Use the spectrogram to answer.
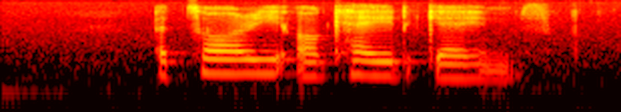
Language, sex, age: English, female, 20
